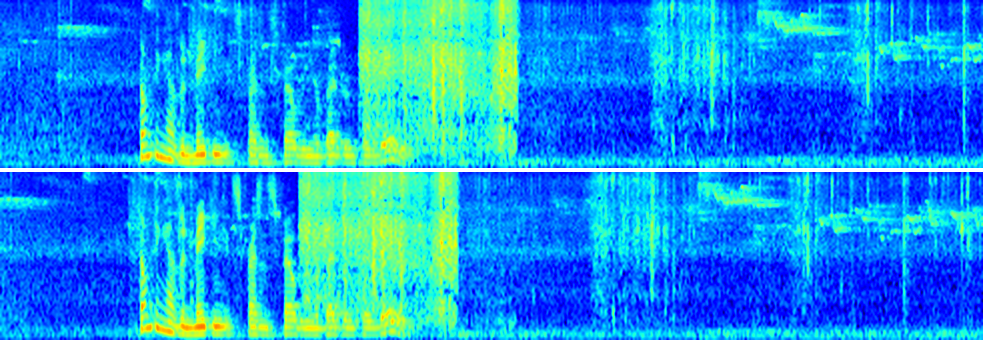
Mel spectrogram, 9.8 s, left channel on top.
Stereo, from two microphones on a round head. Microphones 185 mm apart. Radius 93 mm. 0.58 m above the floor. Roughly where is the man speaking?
Centre.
